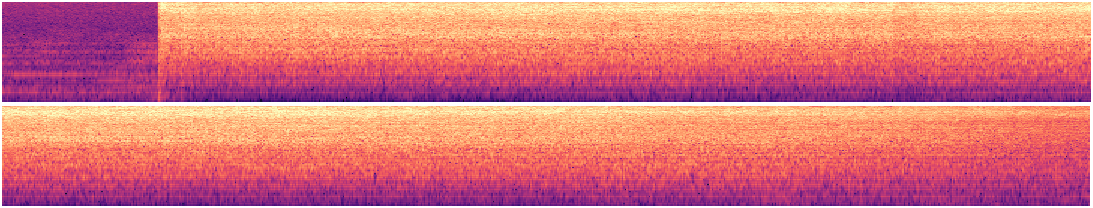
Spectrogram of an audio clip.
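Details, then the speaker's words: Truck with Accuair e+ Endo CVT air management being mocked up: a sudden loud, steady hiss that slowly fades as air vents from the bags while lowering; normal dump, quiet compressor. "take that any day and I think the important part is that compressor that it's so quiet that is incredibly quiet"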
